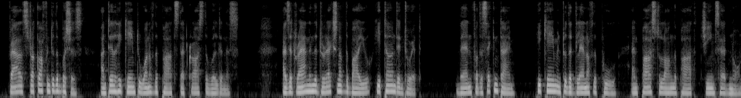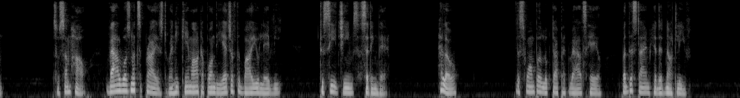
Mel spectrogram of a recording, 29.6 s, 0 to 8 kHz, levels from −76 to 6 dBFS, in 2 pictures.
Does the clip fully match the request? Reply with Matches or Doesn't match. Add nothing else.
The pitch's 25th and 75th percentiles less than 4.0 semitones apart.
Matches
